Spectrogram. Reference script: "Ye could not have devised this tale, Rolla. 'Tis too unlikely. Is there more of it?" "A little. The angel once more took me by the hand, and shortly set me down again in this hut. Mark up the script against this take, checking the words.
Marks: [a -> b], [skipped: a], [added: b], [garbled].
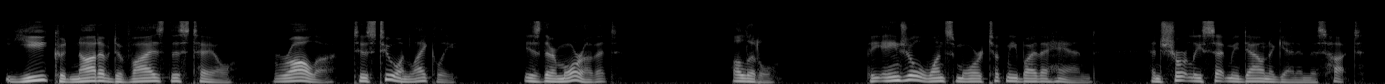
"Ye could not have devised this tale, Rolla. 'Tis too unlikely. Is there more of it?" "A little. The angel once more took me by the hand, and shortly set me down again in this hut.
